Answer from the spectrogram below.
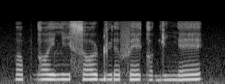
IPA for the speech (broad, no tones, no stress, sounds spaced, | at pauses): ɔ p ɡ ɔ e̯ l i s ɔ o̯ ɖ y ɾ ə f ɛ ɡ ɔ ɡ ɾ i ŋ ɛ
